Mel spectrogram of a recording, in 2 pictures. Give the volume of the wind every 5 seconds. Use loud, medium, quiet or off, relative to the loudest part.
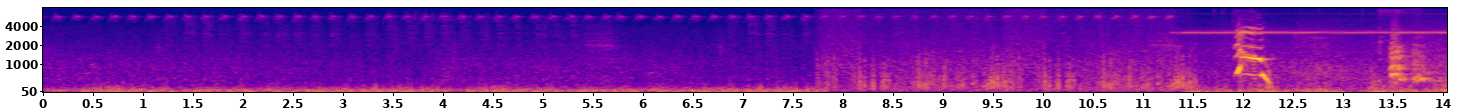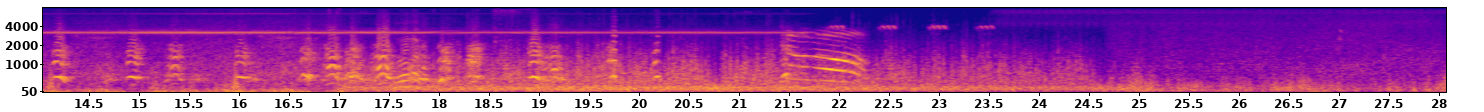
quiet, quiet, medium, loud, loud, medium.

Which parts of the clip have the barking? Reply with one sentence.
You can hear the barking from 13.4 to 20.2 s.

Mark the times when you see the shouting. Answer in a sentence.
The shouting can be heard from 11.8 to 12.3 s and from 21.4 to 22.3 s.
